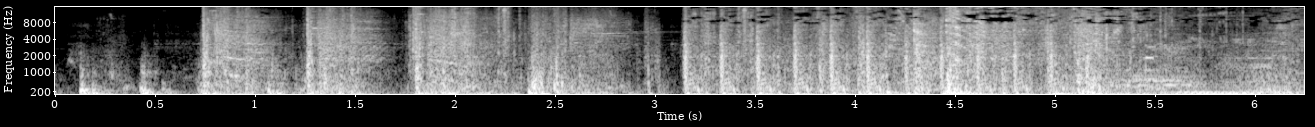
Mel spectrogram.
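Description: A shotgun fires in a video game.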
